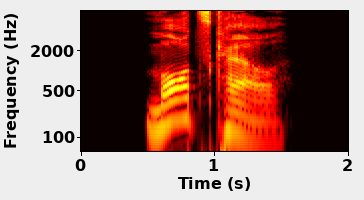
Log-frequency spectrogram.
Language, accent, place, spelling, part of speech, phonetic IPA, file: German, Germany, Berlin, Mordskerl, noun, [ˈmɔʁt͡sˌkɛʁl], De-Mordskerl.ogg
- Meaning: 1. big strong guy 2. great guy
